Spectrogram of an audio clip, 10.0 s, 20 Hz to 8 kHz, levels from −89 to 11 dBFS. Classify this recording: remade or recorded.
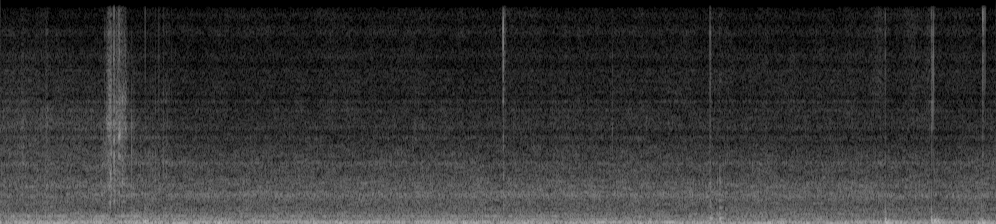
remade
